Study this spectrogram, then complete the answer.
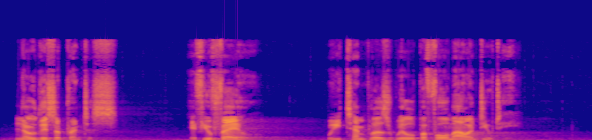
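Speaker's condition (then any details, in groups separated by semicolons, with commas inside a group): No condition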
